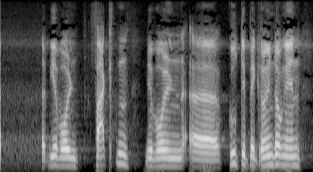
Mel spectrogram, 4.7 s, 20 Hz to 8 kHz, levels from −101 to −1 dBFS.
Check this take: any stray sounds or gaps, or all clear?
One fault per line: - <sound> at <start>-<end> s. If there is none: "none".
none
